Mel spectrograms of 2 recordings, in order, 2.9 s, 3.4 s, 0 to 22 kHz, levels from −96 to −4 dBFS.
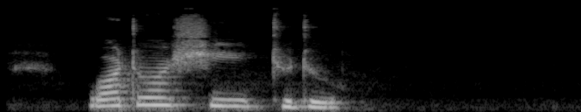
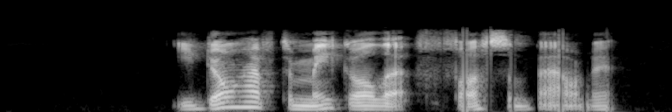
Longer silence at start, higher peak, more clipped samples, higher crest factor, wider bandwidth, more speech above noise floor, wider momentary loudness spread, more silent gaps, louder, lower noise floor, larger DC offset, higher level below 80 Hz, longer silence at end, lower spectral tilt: second, 0.45 s vs 0.9 s; second, -20 dBFS vs -2 dBFS; neither; second, 16 dB vs 22 dB; first, 13 kHz vs 7.6 kHz; second, 50 dB vs 67 dB; second, 7 LU vs 11 LU; neither; second, -34 LUFS vs -21 LUFS; second, -83 dBFS vs -89 dBFS; neither; second, -72 dBFS vs -58 dBFS; first, 1.2 s vs 0.3 s; first, -5.5 dB/octave vs -2 dB/octave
